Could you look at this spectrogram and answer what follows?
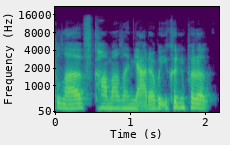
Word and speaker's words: Lanyadoo: So nobody can pronounce my name. It's not phonetic. I'm not offended, but also it's Lanyadoo for those who are curious.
